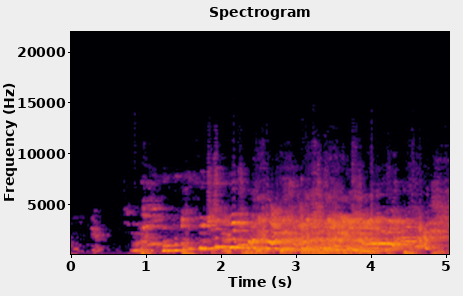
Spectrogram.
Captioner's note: everybody laughs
